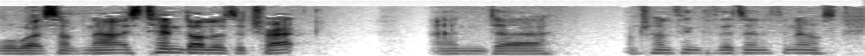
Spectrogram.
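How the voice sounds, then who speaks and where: This is a man's voice at medium pitch. He speaks with an English accent. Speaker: sound engineer recording the show. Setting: stage. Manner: hard to understand, mumbles.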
